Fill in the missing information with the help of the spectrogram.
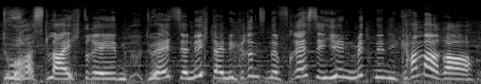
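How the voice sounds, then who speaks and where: A woman's voice: high-pitched, normal speed, bright, forceful tone. A woman voicing a young, sassy, whiny pony princess with a theatrical, teasing manner in a fan audio drama. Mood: shrieking, indignant. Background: background music.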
